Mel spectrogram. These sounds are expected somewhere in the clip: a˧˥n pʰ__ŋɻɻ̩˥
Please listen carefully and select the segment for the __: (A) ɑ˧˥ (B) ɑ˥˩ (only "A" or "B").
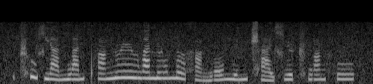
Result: A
